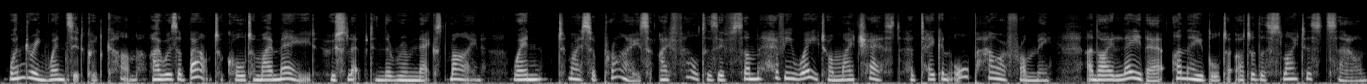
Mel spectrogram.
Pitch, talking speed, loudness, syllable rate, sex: 225 Hz, 220 wpm, -19 LUFS, 5.2 syllables/s, female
